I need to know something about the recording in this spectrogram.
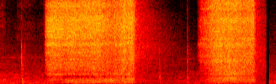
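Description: Two bursts of compressed air from an air blow gun, the first about a second long and the second shorter, near the end. The air is blasting dirt out of the spring-lock garter-spring couplings on the A/C accumulator lines.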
